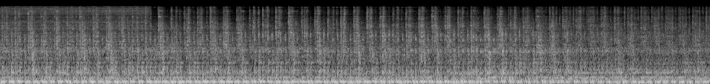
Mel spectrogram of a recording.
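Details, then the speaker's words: Old Bennett 541 gas pump motor, running after many years of barn storage: constant deep drone at steady speed, level and smooth, with no ticking or grinding. Normal running. "just to fire one of these off and here at run after all those years of sitting is a thrill for me it's like pulling an old tractor or an old car out of the barn and engine is seized up but you free it up and you get it running"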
